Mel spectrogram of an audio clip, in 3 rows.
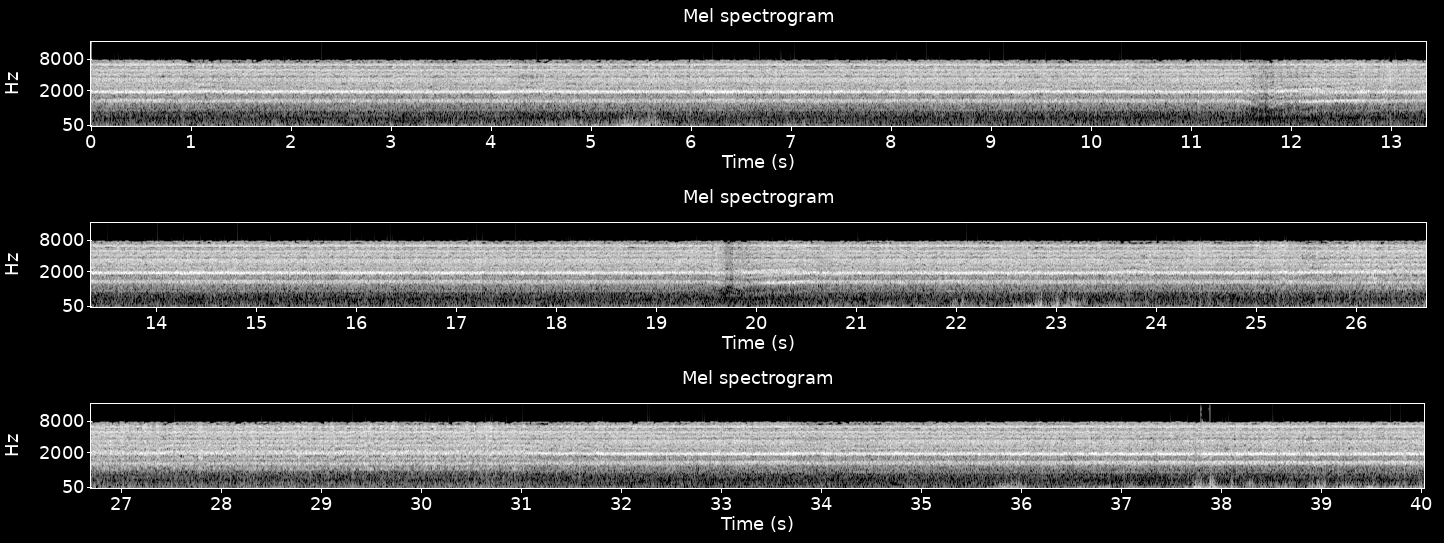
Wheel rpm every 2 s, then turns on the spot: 160, 160, 160, 160, 160, 150, 150, 160, 160, 160, 150, 160, 160, 160, 160, 160, 160, 160, 160, 160.
none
